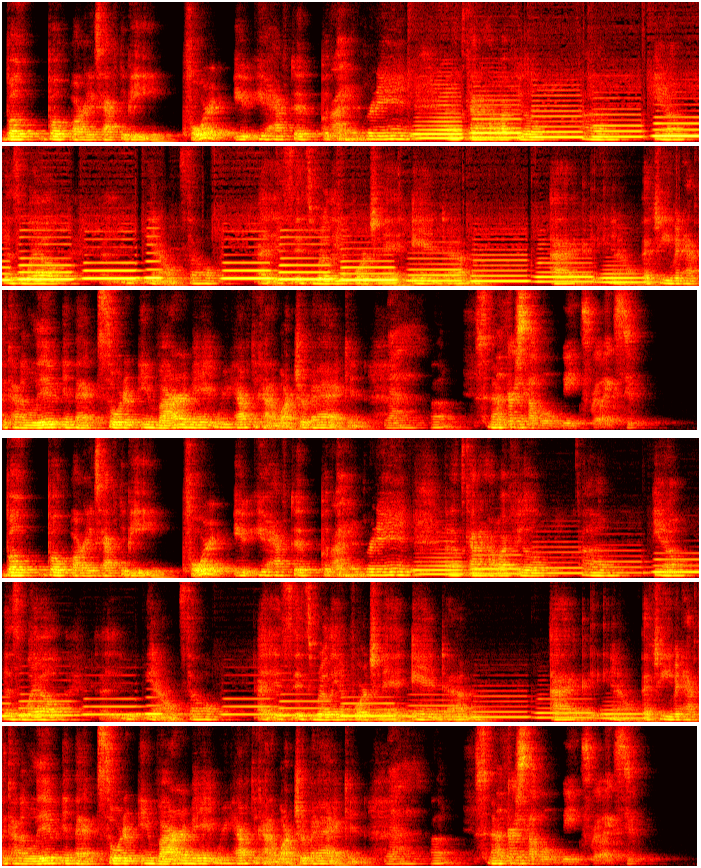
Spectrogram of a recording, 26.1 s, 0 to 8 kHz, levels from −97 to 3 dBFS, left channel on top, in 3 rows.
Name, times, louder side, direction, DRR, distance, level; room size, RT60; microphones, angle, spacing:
voice 1, 0.0-1.9 2.3-6.8 7.2-7.7 8.1-9.4 9.9-11.4 11.9-14.7 15.6-22.4 22.8-23.0 23.3-23.8, left 1 dB, 15° right, -3 dB, 3.2 m, -25 dB
voice 2, 4.0-4.4 22.2-22.6 23.2-25.3, left 1 dB, 10° left, -4 dB, 1.8 m, -33 dB
sound 1, 5.1-10.7 11.4-16.9, left 9 dB, 90° left, 0.3 m, -20 dB
9.7 x 8.5 x 4.7 m, 0.88 s
head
